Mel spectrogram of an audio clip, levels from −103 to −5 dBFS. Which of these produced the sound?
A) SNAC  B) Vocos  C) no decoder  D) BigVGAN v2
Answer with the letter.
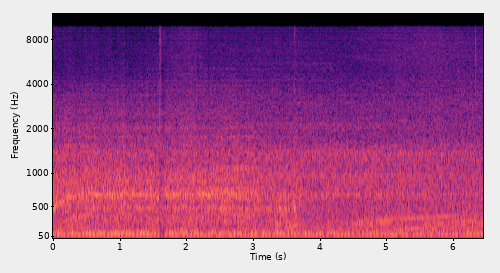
D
